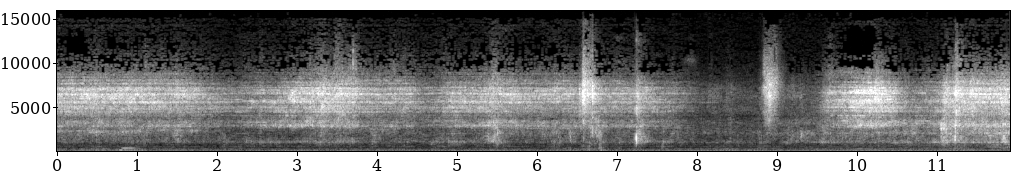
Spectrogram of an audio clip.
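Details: Steady broadband hiss with low hum and scattered mechanical clicks and rattles, like ratcheting, and no animal cry standing out.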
